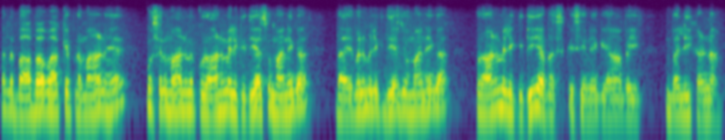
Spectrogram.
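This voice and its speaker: Gravelly, husky man giving a spiritual discourse. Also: a little high, steady tone, moderate pace, a little mellow. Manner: argumentative, rhetorical questions, colloquial asides. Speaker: spiritual teacher. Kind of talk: discourse at a meditation session. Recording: dull lo-fi recording.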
